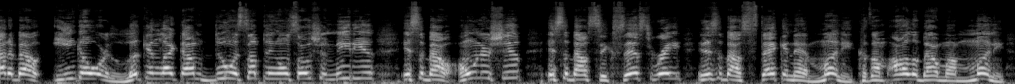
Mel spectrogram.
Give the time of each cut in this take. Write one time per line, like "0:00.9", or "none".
none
